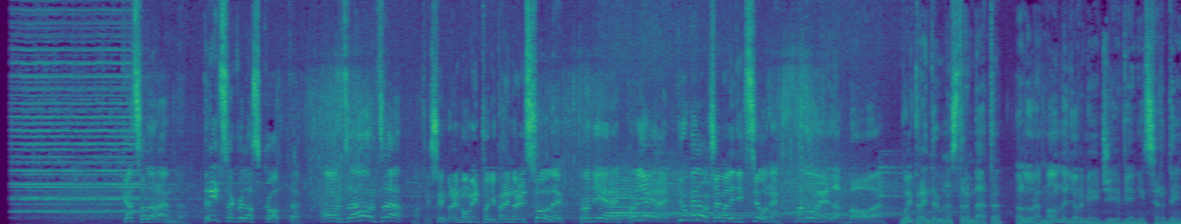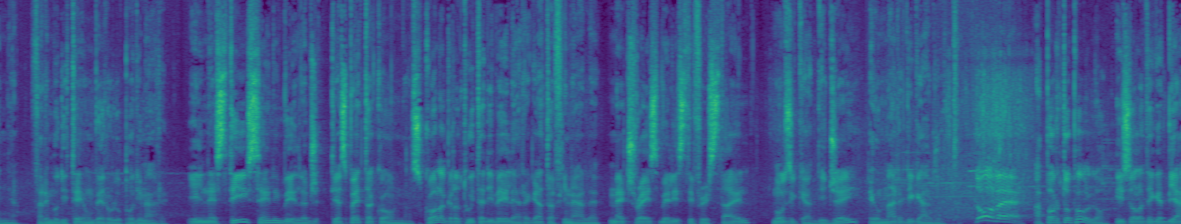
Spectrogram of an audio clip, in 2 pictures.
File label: commercial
